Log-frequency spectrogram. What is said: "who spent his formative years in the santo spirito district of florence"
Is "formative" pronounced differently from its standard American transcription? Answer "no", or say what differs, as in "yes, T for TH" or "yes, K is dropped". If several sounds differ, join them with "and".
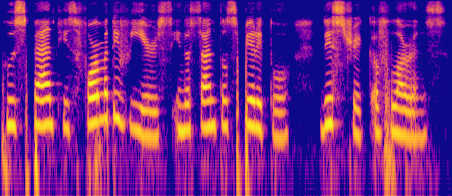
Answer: no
